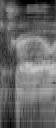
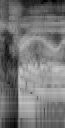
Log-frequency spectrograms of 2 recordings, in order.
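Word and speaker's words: Trejo: his character's name is Treo in this okay I thought it was Tre okay no it's it's treyo it's spelled just like his last name so and I know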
